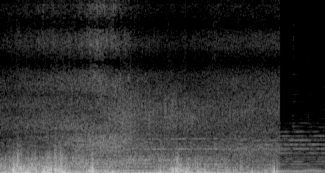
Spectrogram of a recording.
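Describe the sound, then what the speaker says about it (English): Strong Meltemi wind blows on Naxos, Greece, buffeting the microphone with a loud, gusty roar and low rumble that cuts off abruptly near the end. "The Meltami Winds, they're doing their thing, giving us a bit of a breezy, carefree vibe."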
